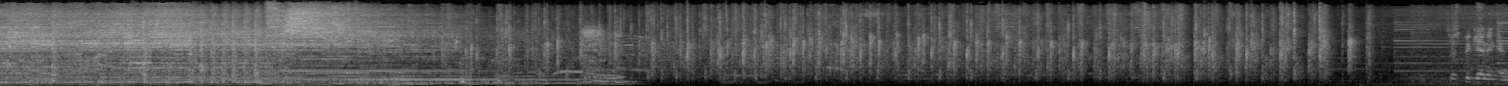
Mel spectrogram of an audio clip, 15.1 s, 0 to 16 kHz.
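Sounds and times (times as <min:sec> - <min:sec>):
rock band final chord: 0:00.0 - 0:06.3
audience applauding: 0:03.9 - 0:13.8.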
